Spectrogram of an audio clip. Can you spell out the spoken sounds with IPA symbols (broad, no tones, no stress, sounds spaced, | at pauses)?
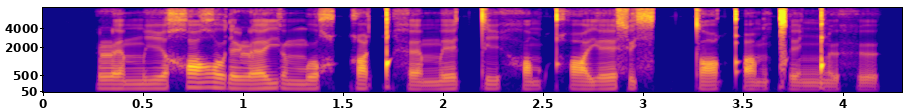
ɭ ɛ m i χ ɒ ʁ u ɾ i ɭ ɛ j ʏ m u χ q i ǃʰ ɛ m e tː i h ɒ m qʰ ɒ j e s ʏ sʲ tː ɒ qʼ e m ǀ e ŋ͡ǃ ʏ h ʏ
